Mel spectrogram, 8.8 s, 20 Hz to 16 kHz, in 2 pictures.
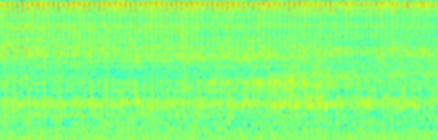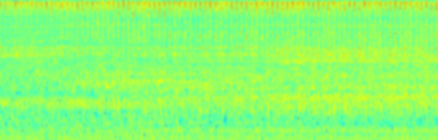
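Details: Audi A6 4G idling after passenger-side exhaust camshaft replacement: settled idle with only usual light quick ticking underneath, no clicking standing out; former knocking is gone, engine sounds healthy.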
